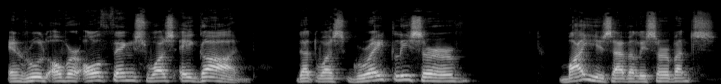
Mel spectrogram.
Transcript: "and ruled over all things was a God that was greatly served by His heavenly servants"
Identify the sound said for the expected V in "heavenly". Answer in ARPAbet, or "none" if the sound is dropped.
V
